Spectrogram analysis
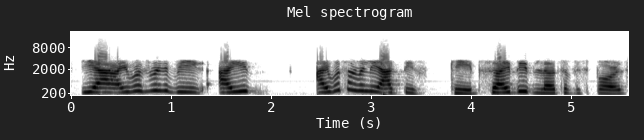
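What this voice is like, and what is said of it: Spanish accent mixed with Florida English. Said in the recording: “I have this accent, because I learned my English in Florida, and over there everyone has this accent ... your accent was because you're from Spain ... it's a mix of both”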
